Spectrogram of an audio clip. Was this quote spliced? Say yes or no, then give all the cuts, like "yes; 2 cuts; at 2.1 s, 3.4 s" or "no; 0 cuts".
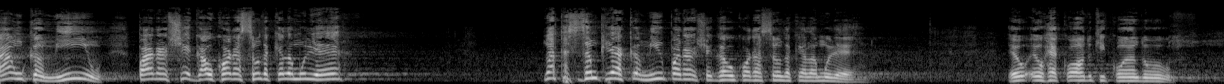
no; 0 cuts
